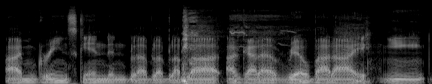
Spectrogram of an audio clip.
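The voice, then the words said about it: Robotic Borg character voice. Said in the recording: “Dude, that's exactly how they talk. ... That was so good. ... Best Borg impersonation.”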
